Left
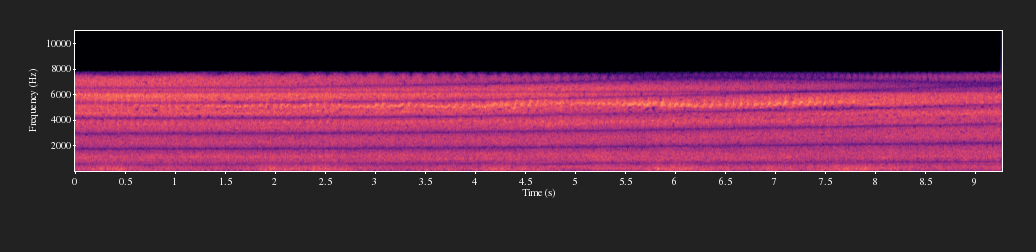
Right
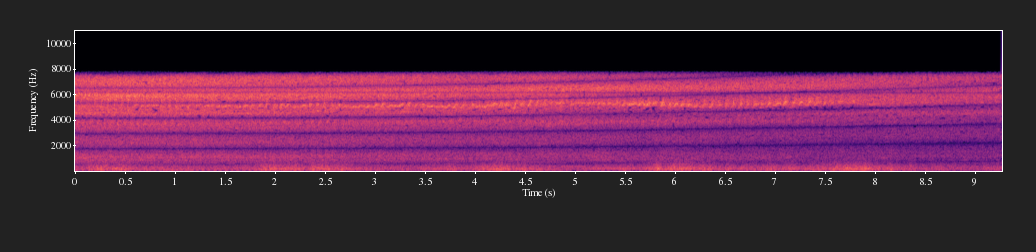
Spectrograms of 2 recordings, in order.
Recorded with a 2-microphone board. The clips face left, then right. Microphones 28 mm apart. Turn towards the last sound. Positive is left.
turn(degrees=50)  # may be behind; listen again after turning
